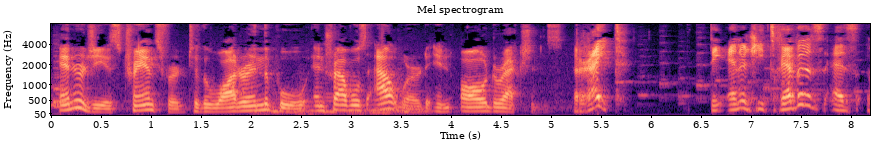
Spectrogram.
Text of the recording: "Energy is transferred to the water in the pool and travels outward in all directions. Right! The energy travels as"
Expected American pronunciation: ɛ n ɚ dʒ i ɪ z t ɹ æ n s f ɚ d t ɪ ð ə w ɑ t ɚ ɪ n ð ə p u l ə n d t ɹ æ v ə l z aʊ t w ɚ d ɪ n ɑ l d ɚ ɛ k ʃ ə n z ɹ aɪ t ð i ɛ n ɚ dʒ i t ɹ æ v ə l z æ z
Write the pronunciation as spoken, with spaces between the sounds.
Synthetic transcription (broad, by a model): ɛ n ɚ dʒ i ɪ z t ɹ æ n s f ɚ d t ɪ ð ə w ɑ t ɚ ɪ n ð ə p u l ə n t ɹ æ v l z aʊ t w ɚ d ɪ n ɑ l d ɚ ɛ k ʃ ə n z ɹ aɪ t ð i ɛ n ɚ dʒ i t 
